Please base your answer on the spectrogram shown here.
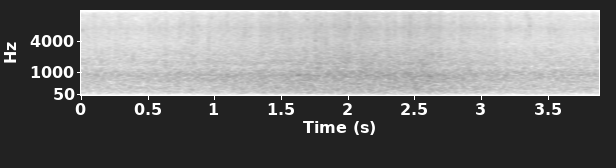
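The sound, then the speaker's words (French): A steady, broad rush of falling water roars continuously from a waterfall in the desert at Palm Springs, with no voices and little change in loudness throughout. “Une cascade. Au milieu du désert, on se baigne.”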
